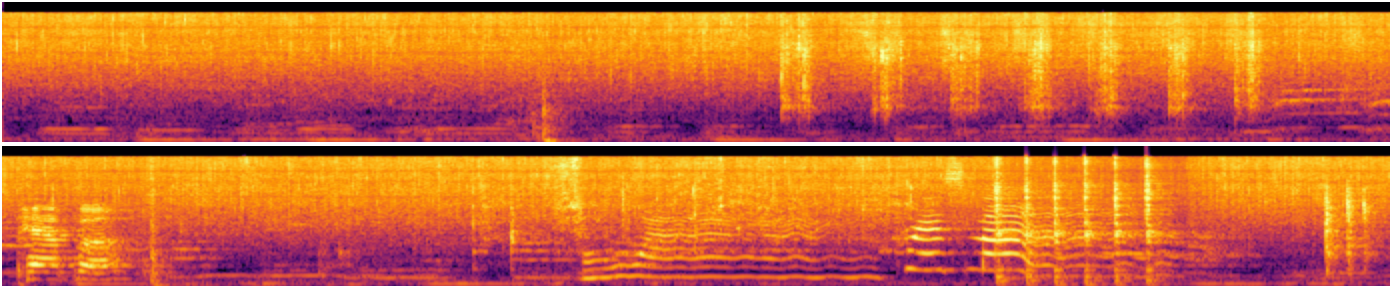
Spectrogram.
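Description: Steady sizzle of green beans frying in a pan on the stovetop. Over it comes a run of sharp clicks about four seconds in. Near the end a spoon stirs thick creamy sauce in a stainless steel pot, knocking against the pot.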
